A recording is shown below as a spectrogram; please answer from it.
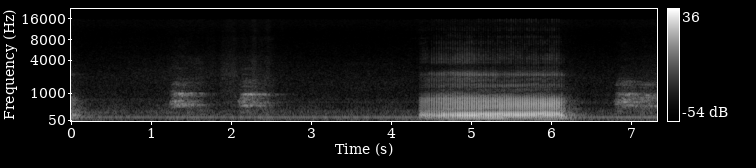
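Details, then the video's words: Sleeping Shih Tzu snoring: soft rasping breaths repeating roughly every second, interrupted by a louder, broad, rough burst lasting nearly two seconds, over a steady low hum. "Cachorro Shih Tzu Roncando!!!"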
